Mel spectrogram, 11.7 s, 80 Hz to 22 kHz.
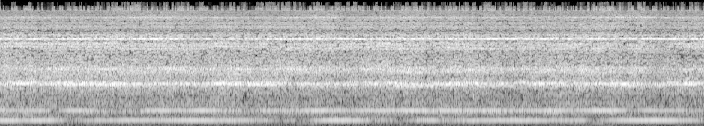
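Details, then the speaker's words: Restored Dyson DC07 Clic vacuuming a rug, with a broken clip: steady motor drone with a hollow droning whine; owner suspects a warped part, unconfirmed. "it's just a shame it sounds like a shark cylinder I mean it's this part whether it's a bit warped I don't know"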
